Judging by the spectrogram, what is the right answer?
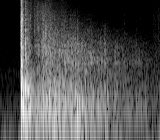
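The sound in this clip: A single shot from a scoped rifle: one sharp, loud crack followed by a long, gradually decaying tail.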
